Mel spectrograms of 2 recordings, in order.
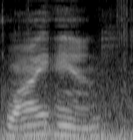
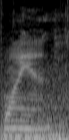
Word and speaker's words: Weiand: all right lions water pumps and it is pronounced y and just like the question y and just in case you didn't know how to pronounce y end plus water pump all right we got our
